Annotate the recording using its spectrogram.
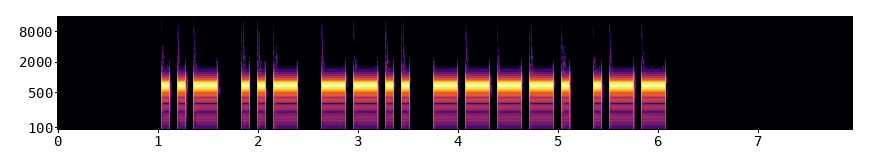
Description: Morse code, heard as a keyed tone, about 15 wpm, 700 Hz. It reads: UUZ9W
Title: Code Groups - 5 Letter:Numbers - 15wpm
